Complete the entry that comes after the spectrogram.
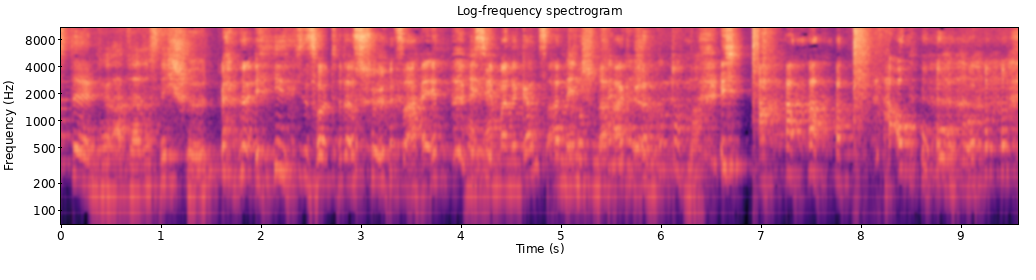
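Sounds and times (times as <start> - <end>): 
speech: 0.1 - 9.5
laughter: 1.6 - 4.6, 5.4 - 9.5
slap on a person: 6.9 - 7.2, 7.9 - 8.2.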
